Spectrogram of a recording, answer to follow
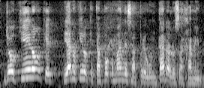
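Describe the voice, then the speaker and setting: A man's voice: high-pitched, sing-song, brisk, dark tone, muffled recording, pitched above the performer's own voice. A man quoting a commanding caliph. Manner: emphatic, raised voice. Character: commanding male caliph giving orders.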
